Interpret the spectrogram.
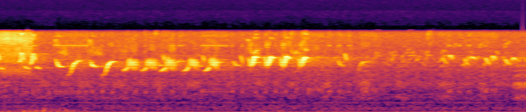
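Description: Small songbirds chirping: a quick run of short rising chirps for about three seconds, fading to fainter chirps near the end, with a short rustle at the very start.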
